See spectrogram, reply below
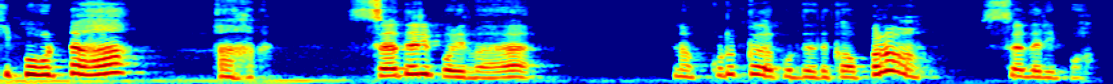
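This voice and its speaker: Vengeful thug, threatening delivery, higher male pitch, audio story, performed by a man. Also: animated, moderate pace, a bit bright, husky, exaggerated voice. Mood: menacing. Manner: threatening, drops to a hiss.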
